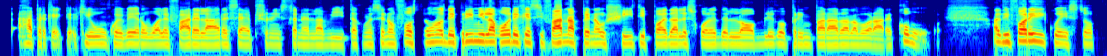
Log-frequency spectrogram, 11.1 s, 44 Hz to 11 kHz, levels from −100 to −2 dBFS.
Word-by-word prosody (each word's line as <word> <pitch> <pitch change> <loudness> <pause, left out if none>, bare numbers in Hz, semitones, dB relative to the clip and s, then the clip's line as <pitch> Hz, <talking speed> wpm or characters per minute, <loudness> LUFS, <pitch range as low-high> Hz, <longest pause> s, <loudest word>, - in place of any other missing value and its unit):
Ah, - - -2
perché - - -7
c - - -10
chiunque, 155 -2 -6
è - - -5
vero, 150 -1 -2
vuole 145 0 -3
fare 140 +1 +1
la 135 -1 +1
receptionist 135 -1 -7
nella 135 0 -6
vita, 135 +1 -10
come 150 0 -12
se 160 - -7
non 150 0 -4
fosse 170 -2 -2
uno 180 +2 0
dei 175 -1 +3
primi 195 0 +2
lavori 185 0 +6
che 175 -1 +2
si 165 - -8
fanno 170 +3 +8
appena 160 -2 +2
usciti 155 0 -4
poi 150 +1 +1
dalle 150 0 0
scuole 145 +2 -5
dell'obbligo 145 +1 -4
per 150 - -10
imparare 140 0 -1
a - - 0
lavorare. 130 -3 -2
Comunque, - - -7 0.5
al 180 - +1
di 185 - +1
fuori 200 +3 +8
di 185 - 0
questo 150 -3 -6
150 Hz, 210 wpm, -26 LUFS, 140-170 Hz, 0.5 s, fanno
